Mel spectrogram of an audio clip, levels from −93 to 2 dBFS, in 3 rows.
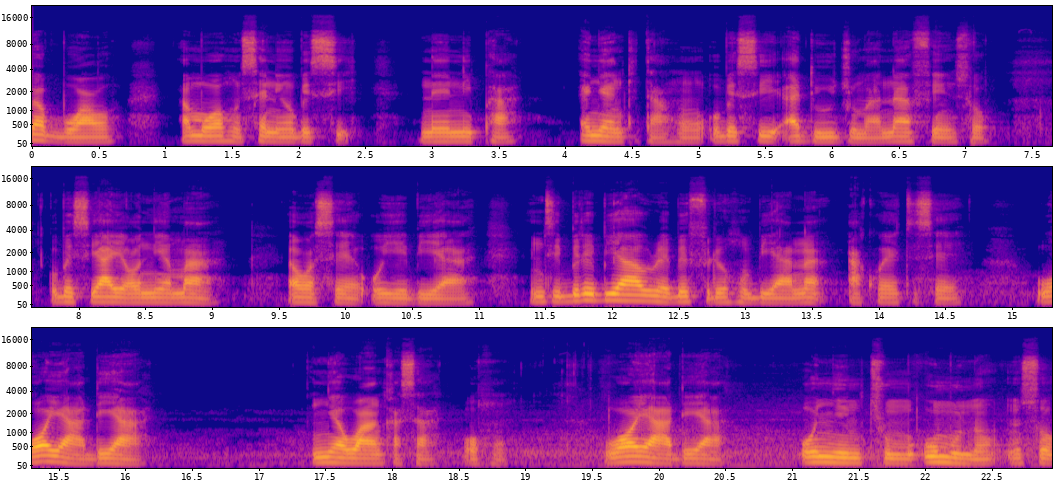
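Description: No technical faults can be heard anywhere in the recording.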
